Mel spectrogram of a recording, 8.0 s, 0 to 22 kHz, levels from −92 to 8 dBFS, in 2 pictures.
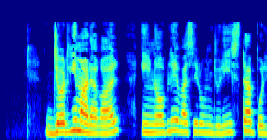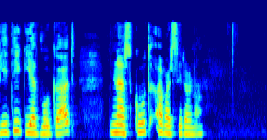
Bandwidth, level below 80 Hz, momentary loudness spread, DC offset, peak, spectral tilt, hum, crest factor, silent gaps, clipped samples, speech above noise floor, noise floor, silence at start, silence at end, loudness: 11.5 kHz; -76 dBFS; 15 LU; under 0.1%; -2 dBFS; -4 dB/octave; none; 20 dB; none; under 0.1%; 53 dB; -74 dBFS; 0.7 s; 1 s; -22 LUFS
